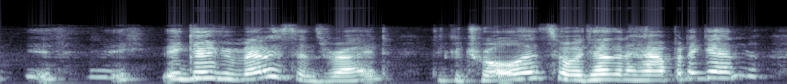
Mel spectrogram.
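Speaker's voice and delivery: put-on high nervous boy voice with a shaky laugh; clutching at a last hope; high anxious kid; hopeful Clyde. A narrator's reading.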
